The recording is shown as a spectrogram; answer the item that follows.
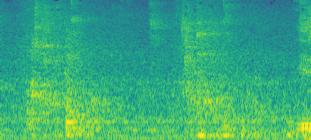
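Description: A plastic hand pump on a water bottle being worked, giving a few soft clicks as it pushes water into a rubber balloon.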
